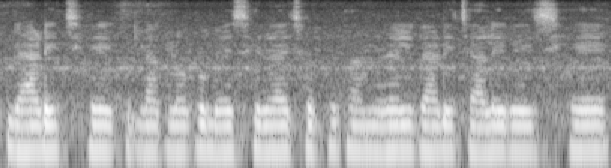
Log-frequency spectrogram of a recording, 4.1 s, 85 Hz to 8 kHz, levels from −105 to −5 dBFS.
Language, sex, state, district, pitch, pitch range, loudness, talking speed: Gujarati, male, Gujarat, Gandhinagar, 135 Hz, 135-140 Hz, -18 LUFS, 160 wpm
